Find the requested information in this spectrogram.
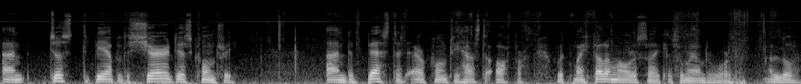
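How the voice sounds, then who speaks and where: Pitched fairly low, a man with an Irish accent talks at a fairly quick pace but leaves long, frequent pauses. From Ireland. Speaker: motorcycle tour company owner. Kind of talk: casual interview. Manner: animated.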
